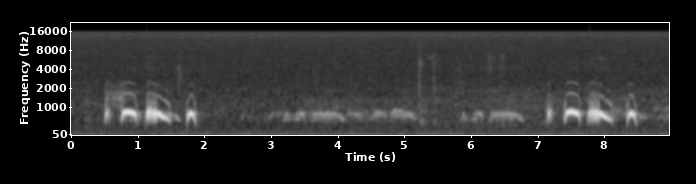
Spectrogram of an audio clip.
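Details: Caged decoy spotted dove calling to attract others, giving two loud phrases of four deep coos about six seconds apart, separated by a soft, low, murmuring coo; no other sounds.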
